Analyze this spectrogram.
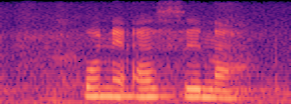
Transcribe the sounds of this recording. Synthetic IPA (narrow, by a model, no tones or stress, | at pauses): ʊnɛʔasɪna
